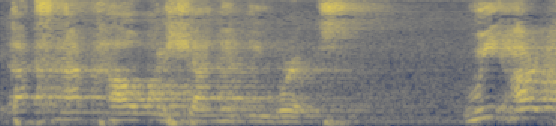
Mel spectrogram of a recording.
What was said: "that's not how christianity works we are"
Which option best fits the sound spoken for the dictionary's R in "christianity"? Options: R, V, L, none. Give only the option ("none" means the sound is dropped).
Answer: none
